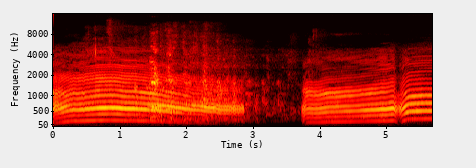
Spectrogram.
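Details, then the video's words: Atlantic Puffin giving its "chainsaw snore" call: two low, drawn-out, rasping groans like a snore or a distant chainsaw, the first long, then a pause, then a shorter one. "So, let me play. This is the song of our beloved Atlantic Puffin."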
